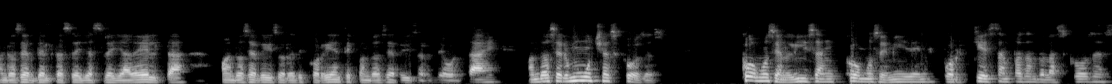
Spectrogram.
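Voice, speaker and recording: A man with a plain, everyday voice and a fairly low pitch speaks at a moderate pace with ordinary pitch variation. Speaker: university lecturer. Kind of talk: online lecture.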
